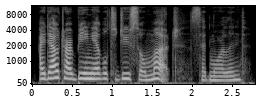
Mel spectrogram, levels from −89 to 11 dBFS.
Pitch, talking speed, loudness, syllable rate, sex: 215 Hz, 235 wpm, -19 LUFS, 5.5 syllables/s, female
